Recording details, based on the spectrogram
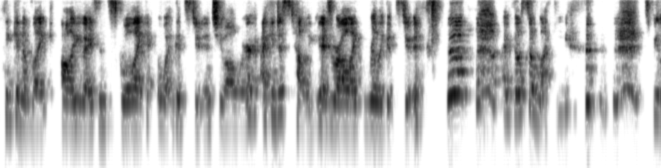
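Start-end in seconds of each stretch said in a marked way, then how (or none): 6.0-8.8 laughing. Real, not acted. Laughs while praising students.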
